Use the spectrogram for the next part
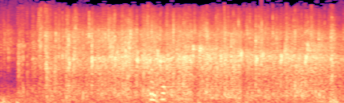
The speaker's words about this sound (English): You guys are clapping. You haven't even heard anything yet.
